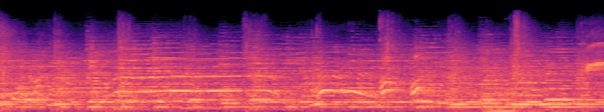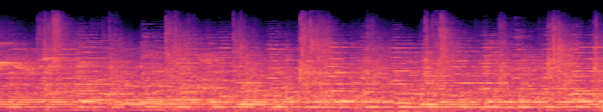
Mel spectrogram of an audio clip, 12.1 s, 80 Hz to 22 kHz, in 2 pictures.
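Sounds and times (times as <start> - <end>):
fiddle-led folk dance music: 0.0 - 12.0.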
